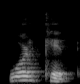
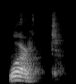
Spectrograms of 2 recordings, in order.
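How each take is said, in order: First: The ending is an extra 'id' syllable. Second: The ending is a short 't' sound. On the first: The speaker calls it wrong. "no es indicado decir work it" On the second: The speaker calls it right. "como una T"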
